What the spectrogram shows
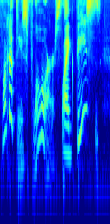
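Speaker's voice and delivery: swooping, sing-song exclamation, pitch swinging all over. Retelling own words about old floors at brunch: Marge Simpson voice. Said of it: "I sounded like Marge Simpson just then".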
